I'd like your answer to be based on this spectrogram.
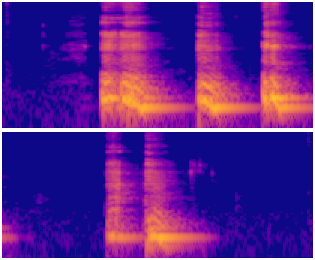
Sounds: Throat clearing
